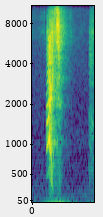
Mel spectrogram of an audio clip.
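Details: A single sharp, explosive sneeze burst after rubbing and massaging the nose with the fingers as a sneezing hack: sneeze.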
